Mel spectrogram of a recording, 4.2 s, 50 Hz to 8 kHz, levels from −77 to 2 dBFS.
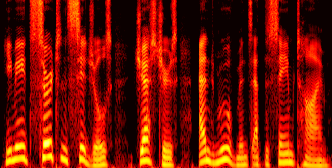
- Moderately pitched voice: Yes, medium, 145 Hz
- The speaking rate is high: No, average, 160 wpm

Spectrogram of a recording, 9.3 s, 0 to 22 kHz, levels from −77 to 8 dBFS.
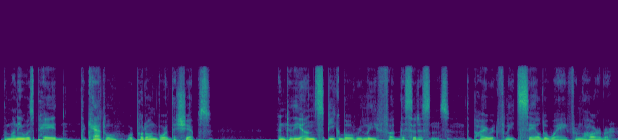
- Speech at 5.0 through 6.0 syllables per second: Yes, 5.5 syllables/s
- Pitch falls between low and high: No, low, 105 Hz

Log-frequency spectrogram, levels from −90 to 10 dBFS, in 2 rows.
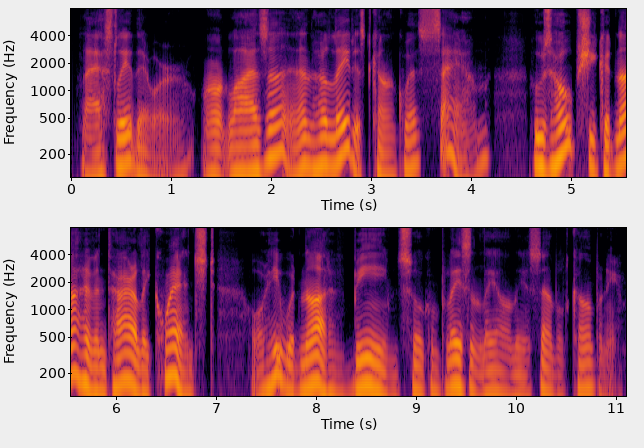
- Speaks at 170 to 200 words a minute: No, average, 160 wpm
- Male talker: Yes, male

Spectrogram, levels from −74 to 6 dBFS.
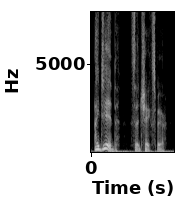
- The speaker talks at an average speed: Yes, average, 145 wpm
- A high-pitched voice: No, low, 120 Hz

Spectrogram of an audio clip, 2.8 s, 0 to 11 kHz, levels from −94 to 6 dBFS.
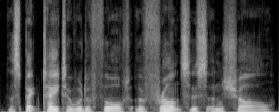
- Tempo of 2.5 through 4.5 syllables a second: No, 5.0 syllables/s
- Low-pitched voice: Yes, low, 125 Hz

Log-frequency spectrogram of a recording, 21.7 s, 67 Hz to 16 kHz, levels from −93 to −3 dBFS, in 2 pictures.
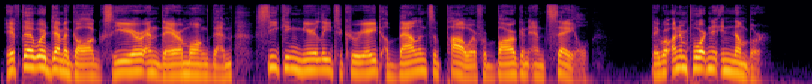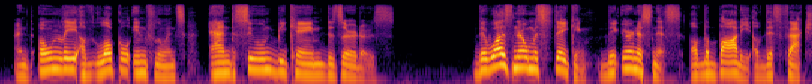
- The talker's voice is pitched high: No, medium, 140 Hz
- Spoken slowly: Yes, slow, 130 wpm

